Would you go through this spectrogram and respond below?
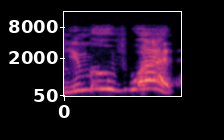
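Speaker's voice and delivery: high, incredulous question; astonished mock outcry; roommates startled awake. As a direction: ask it in disbelief, voice shooting up. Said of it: "they wake up".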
